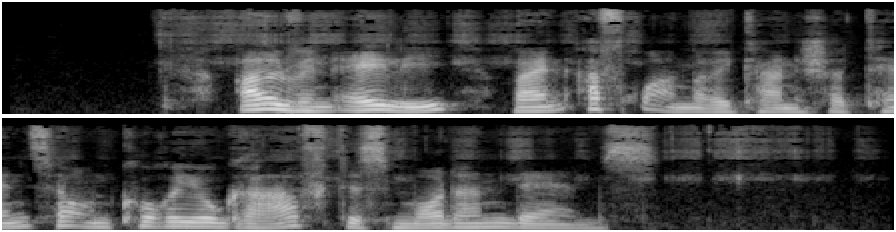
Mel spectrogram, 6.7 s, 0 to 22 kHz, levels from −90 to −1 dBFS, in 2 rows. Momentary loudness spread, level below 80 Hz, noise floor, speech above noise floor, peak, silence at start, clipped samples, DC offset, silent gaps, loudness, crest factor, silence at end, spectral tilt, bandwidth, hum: 15 LU; -64 dBFS; -72 dBFS; 48 dB; -2 dBFS; 0.6 s; under 0.1%; under 0.1%; none; -24 LUFS; 22 dB; 0.35 s; -5 dB/octave; 16.5 kHz; none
